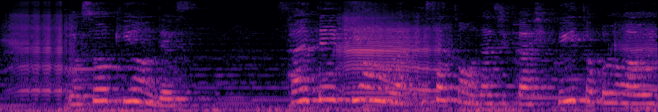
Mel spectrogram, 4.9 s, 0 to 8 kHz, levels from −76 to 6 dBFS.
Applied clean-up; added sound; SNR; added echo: none; Livestock, farm animals, working animals; 9 dB; reverberation time 0.7 s.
